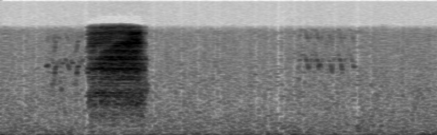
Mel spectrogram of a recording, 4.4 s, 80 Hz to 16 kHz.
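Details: Barn owl at night, 11 May 2019 around 23:34: one harsh, hissing screech of about half a second, with faint high chittering notes before and after and a low background rumble.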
